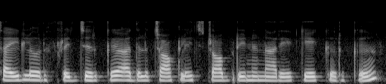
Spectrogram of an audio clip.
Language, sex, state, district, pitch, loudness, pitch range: Tamil, female, Tamil Nadu, Nilgiris, 185 Hz, -16 LUFS, 180-195 Hz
